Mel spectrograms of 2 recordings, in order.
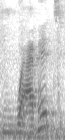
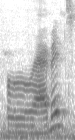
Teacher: phonological process which is a pattern that their speech follows where they're always substituting w sound for the r sound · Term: gliding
